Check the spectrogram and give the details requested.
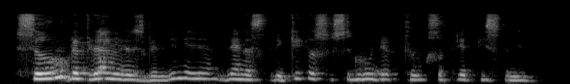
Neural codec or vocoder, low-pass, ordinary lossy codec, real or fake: codec, 44.1 kHz, 1.7 kbps, Pupu-Codec; 10.8 kHz; AAC, 64 kbps; fake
